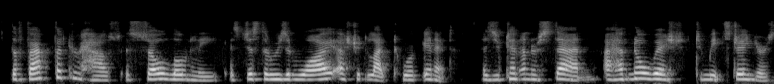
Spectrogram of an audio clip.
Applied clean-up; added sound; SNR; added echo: neural mask model Resemble Enhance denoiser.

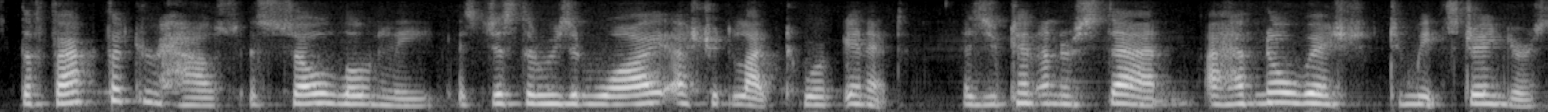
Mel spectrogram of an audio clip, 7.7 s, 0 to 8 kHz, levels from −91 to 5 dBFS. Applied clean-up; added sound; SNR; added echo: neural separator model SepFormer DNS4.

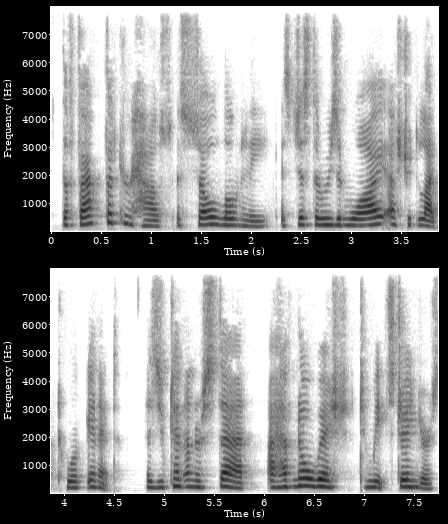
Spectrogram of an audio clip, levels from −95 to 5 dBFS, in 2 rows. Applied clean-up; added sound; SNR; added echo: neural mask model DeepFilterNet 3.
